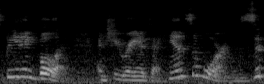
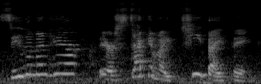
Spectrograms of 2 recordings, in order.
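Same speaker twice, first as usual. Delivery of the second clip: put-on little girl voice; 9 semitones higher than usual. Junie B voice.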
